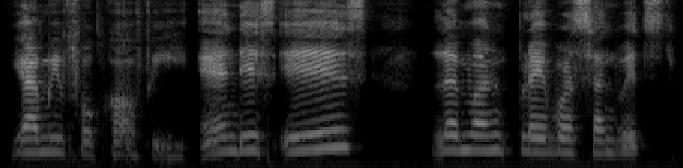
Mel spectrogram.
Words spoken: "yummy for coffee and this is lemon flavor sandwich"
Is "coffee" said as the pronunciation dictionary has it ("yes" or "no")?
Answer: yes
